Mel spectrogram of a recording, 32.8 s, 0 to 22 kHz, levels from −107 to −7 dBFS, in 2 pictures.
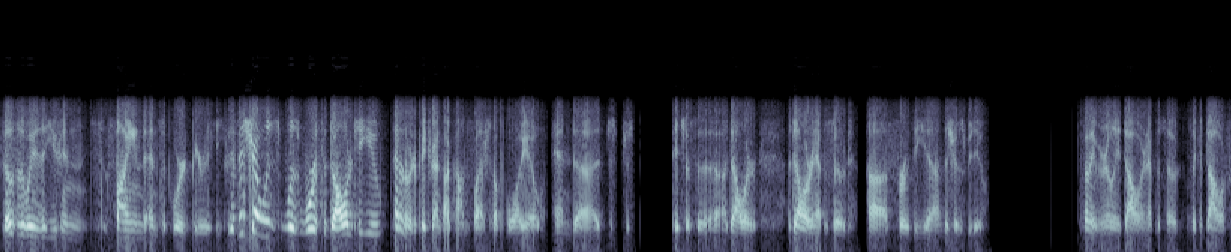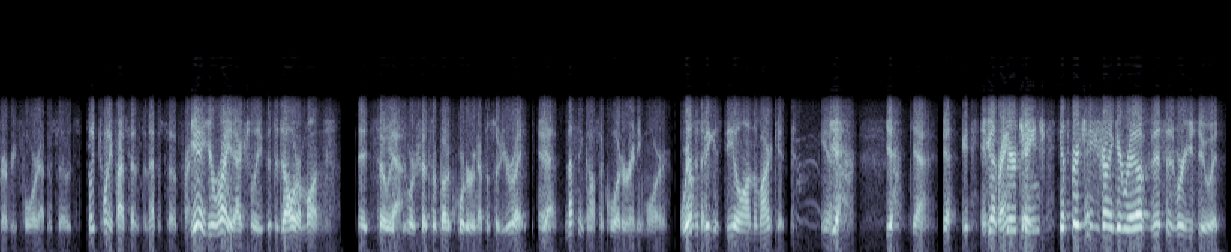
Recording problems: phone-call audio; poor line; nothing above 4 kHz

